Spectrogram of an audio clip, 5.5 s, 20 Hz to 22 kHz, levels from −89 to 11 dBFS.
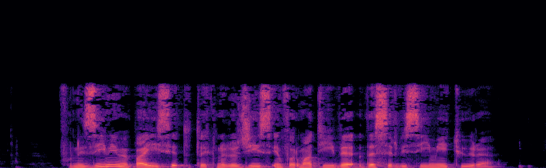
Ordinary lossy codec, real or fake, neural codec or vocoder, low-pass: MP3, 96 kbps; real; none; 10.8 kHz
